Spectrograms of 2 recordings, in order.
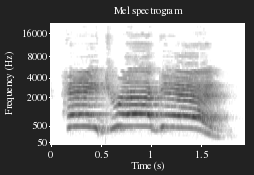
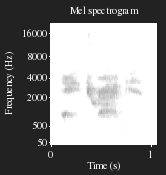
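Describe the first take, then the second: First: It is shouted loudly. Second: It is whispered softly.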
